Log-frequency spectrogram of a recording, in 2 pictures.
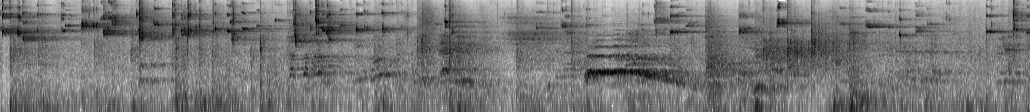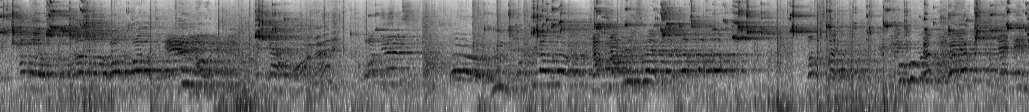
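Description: Basketballs bouncing on a hardwood gym floor during a game, the dribbles and impacts mixed with players' shouts and voices throughout.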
